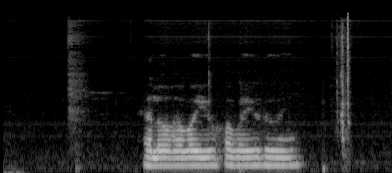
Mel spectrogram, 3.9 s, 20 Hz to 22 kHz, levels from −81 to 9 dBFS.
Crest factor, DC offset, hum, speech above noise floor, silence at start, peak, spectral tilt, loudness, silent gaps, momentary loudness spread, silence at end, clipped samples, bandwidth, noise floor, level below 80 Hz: 22 dB; under 0.1%; none; 41 dB; 0.7 s; 0 dBFS; -7 dB/octave; -20 LUFS; none; 20 LU; 0.45 s; under 0.1%; 16.5 kHz; -59 dBFS; -56 dBFS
